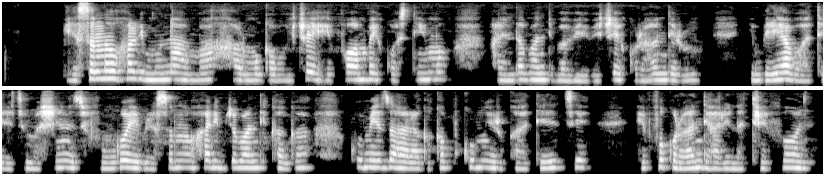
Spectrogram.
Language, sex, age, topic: Kinyarwanda, female, 18-24, government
